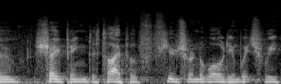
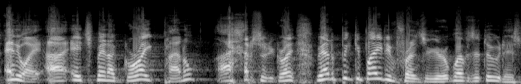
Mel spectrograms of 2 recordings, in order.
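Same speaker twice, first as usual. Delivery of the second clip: higher and louder, quick with a laugh; upbeat wrap-up; 6 semitones higher, 5 dB louder than usual. Real, not acted. Host wrapping up the panel for the audience, bright and excited. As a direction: beam through the thank-you.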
